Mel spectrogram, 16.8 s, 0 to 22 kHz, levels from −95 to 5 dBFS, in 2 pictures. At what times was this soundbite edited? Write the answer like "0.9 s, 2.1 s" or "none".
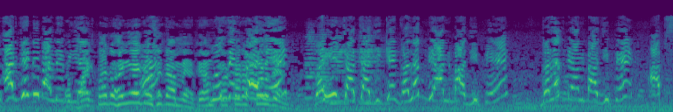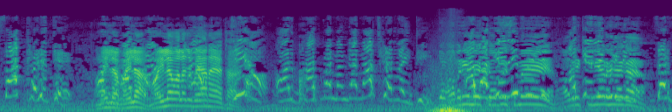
13.9 s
